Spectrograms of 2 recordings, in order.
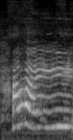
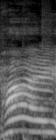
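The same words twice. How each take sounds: First: Josh's greeting is said in a high-pitched voice. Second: Josh's greeting is said in a lower voice.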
